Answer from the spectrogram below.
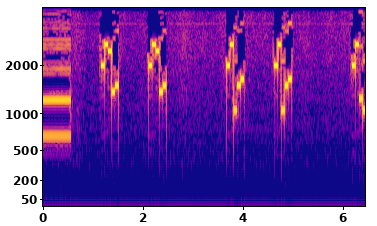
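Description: Five-tone selective call (ZVEI), heard as quick runs of five tones, tones of about 70 ms. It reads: 88045 88045 88156 88156
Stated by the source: SDR-received ZVEI five-tone selective call.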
